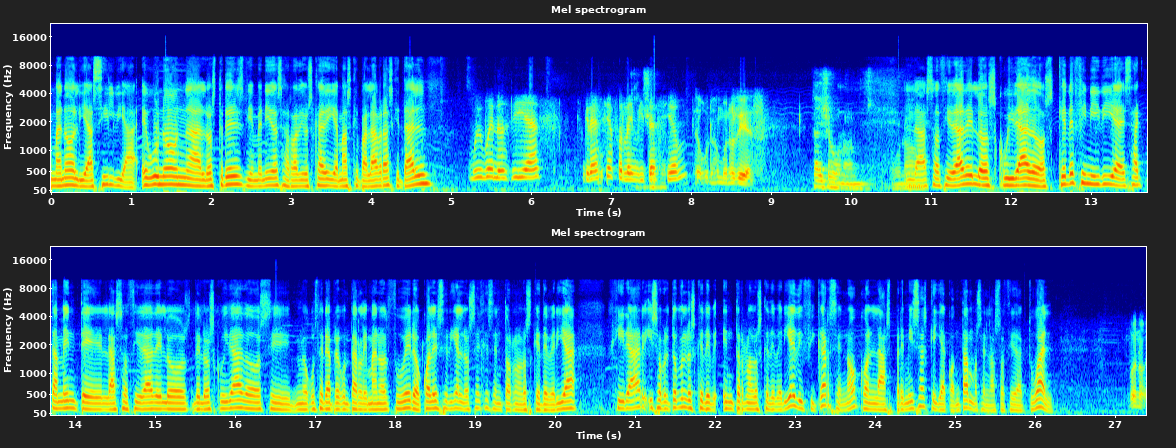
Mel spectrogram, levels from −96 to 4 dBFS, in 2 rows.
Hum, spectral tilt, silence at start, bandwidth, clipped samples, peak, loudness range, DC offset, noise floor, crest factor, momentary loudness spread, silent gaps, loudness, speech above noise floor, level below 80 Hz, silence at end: none; -7 dB/octave; 0 s; 10.5 kHz; under 0.1%; -8 dBFS; 6 LU; under 0.1%; -54 dBFS; 12 dB; 11 LU; none; -22 LUFS; 33 dB; -52 dBFS; 0 s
